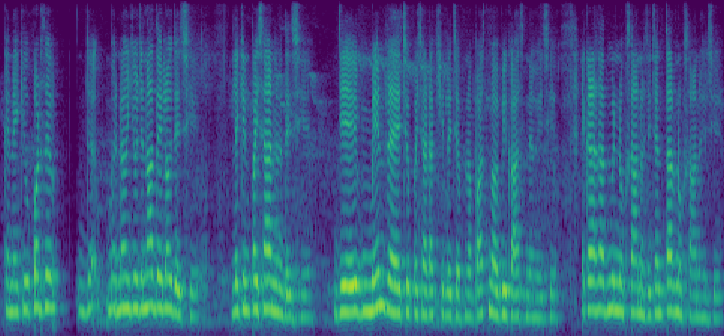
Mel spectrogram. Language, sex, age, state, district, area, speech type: Maithili, female, 18-30, Bihar, Purnia, rural, spontaneous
